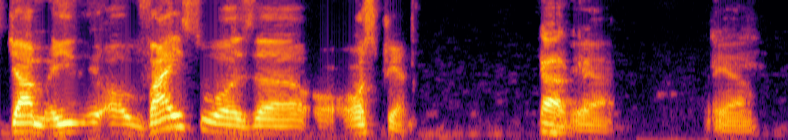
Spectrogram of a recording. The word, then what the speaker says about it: Weiss: for curiosity as you are looking what the pronunciation was waste or vase yeah no no no it's jam vice was uh austrian yeah yeah so um yeah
